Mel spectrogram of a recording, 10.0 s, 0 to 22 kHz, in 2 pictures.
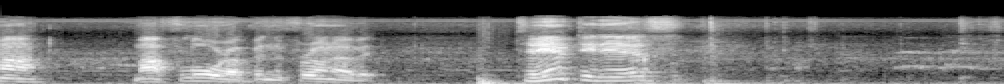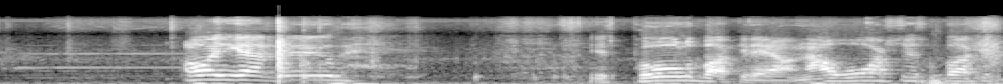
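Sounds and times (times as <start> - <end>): rooster crowing faintly: 0.0 - 7.0.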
